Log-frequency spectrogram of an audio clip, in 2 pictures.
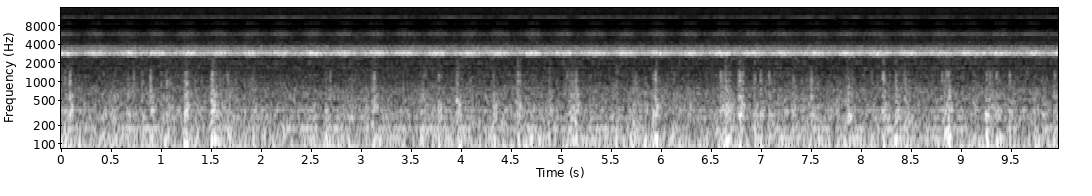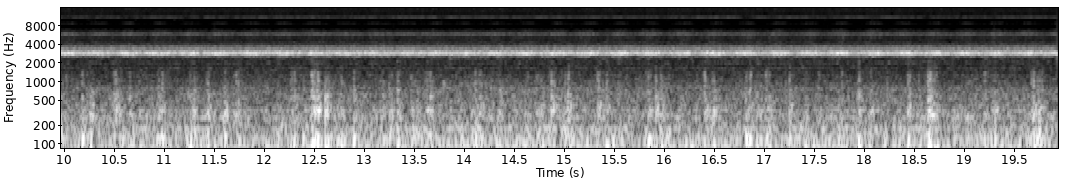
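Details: Lake Arrowhead crickets in California sustain a monotonous high trill of fast pulses, steady in pitch and loudness, against faint low-frequency ambient noise.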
